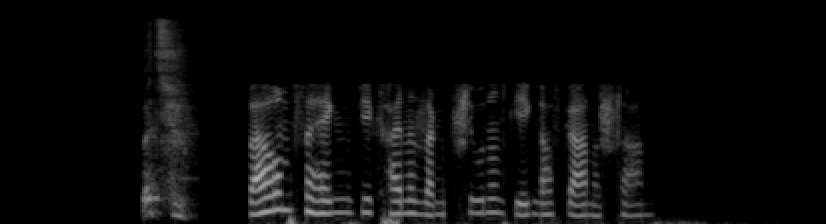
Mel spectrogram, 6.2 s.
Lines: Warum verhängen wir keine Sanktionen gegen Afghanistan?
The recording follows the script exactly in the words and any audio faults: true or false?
false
